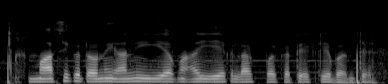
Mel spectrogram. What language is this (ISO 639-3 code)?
mai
